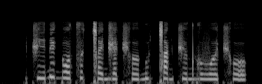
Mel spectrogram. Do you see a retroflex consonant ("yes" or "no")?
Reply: no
